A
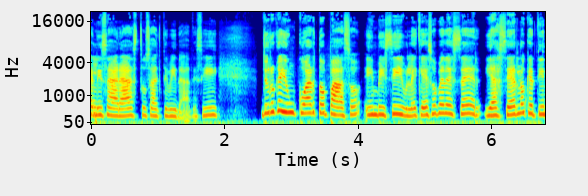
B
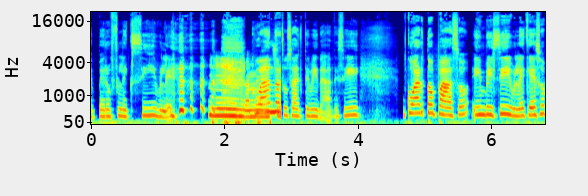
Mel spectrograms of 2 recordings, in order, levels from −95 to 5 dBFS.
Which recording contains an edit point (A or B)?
B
